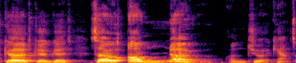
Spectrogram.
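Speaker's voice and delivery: normal talking voice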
